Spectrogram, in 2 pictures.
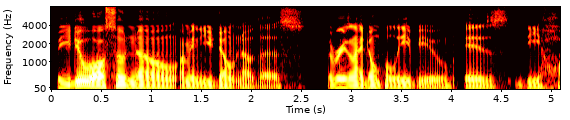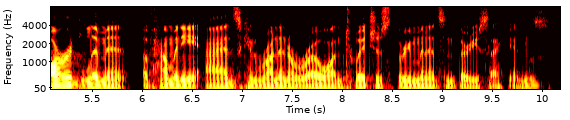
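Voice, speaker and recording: A man's voice: rumbling low, normal speed, hardly any pauses, clear, resonant tone, no room sound, clean studio sound. A young man streaming a shooter game, chatting casually with his chat and thinking aloud with fillers, a little stuffy from a head cold.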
